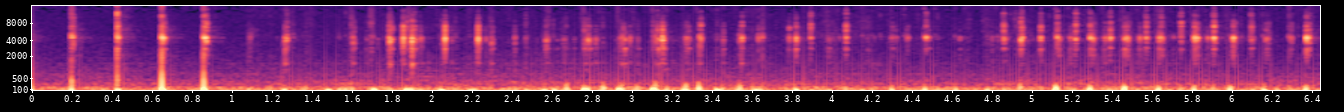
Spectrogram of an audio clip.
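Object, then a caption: Small plastic lighter with metal hood. Fingertips and nails tap a small dark plastic disposable lighter with a metal top, held close up, striking both its plastic body and its metal hood. A few sharp, spaced clicks open the clip, then it settles into a quick, dense patter of light clicks and soft low thuds that lasts to the end.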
